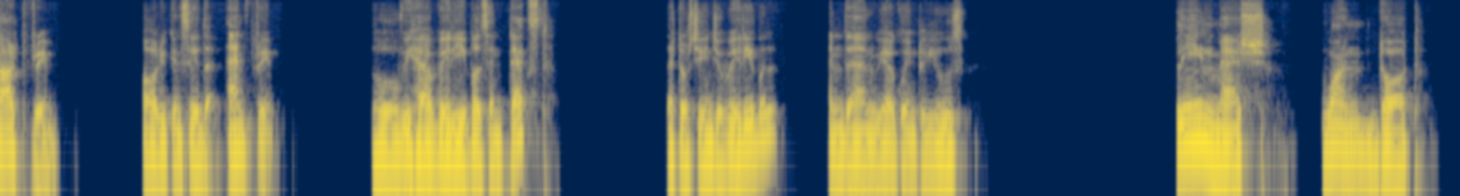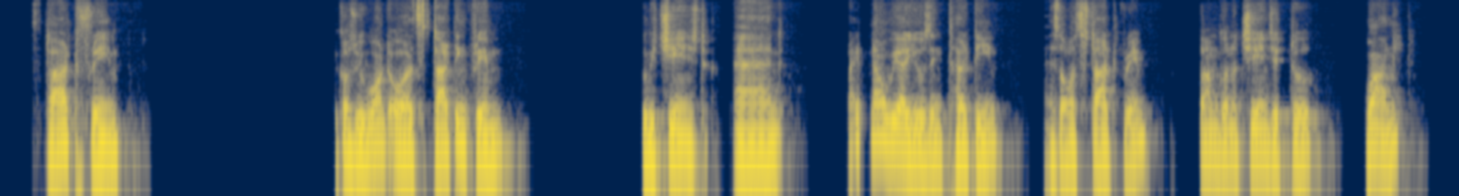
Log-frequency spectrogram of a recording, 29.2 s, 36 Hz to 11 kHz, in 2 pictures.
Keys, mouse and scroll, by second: 6.4 click, 10.3-12.2 typing, 14.6-16.4 typing, 26.1 click.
